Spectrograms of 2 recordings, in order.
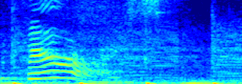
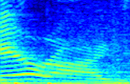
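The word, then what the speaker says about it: Fairize: Now that your tension's high enough, you can fair ice. Fair ice? Is that sort of like fair fried rice? Fairy fried rice. It's pronounced oh. Fair eyes. Oh. There's no ice in it. Fair eyes, no ice.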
